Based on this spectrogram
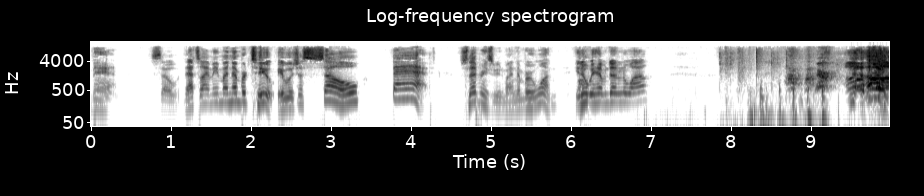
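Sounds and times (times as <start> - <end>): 
speech: 0.0 - 7.0
many dogs barking and yelping: 8.7 - 9.4
laughter: 9.4 - 9.9.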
